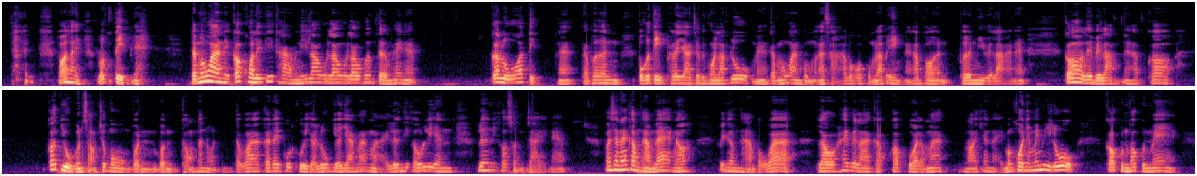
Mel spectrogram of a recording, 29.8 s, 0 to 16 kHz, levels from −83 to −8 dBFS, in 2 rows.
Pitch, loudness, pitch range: 135 Hz, -21 LUFS, 120-150 Hz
